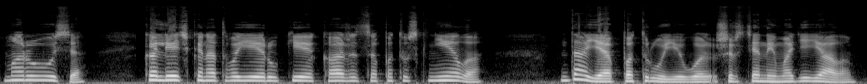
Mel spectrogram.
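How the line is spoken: Falsely tender, hidden anger. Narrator (Russian): Негодованием закипело сердце жениха, но он скрыл свое возмущение и деланно ласковым голосом сказал

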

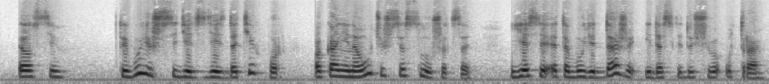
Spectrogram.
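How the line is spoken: Very stern. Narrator (Russian): сказал очень суровым тоном

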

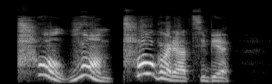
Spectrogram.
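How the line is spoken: Angry woman. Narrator (Russian): сердито ... мисс Ларк

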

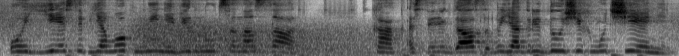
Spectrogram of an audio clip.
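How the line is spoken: Wailing. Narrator (Russian): Третий вопил

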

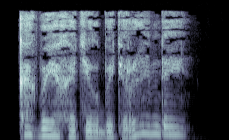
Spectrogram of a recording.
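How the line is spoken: Sad sigh. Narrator (Russian): вздыхал грустно Бим-Бим

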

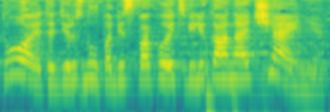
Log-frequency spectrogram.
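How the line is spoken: Shouted, castle master. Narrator (Russian): крикнул хозяин замка

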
